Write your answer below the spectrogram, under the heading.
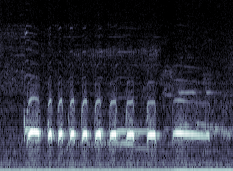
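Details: A Bangkok-type zebra dove sings as a tutor for other birds: a brisk series of about ten clipped, bell-like coos that slow toward the end, closing with a long, level, drawn-out note.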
